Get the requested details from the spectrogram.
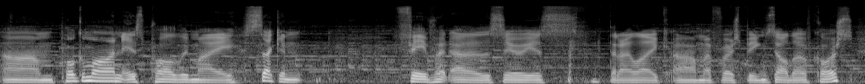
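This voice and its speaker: Male gameplay host, casual and unhurried, chatty with lots of fillers. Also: on the low side, fairly even intonation, music in the background. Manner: rambling, jokey, many fillers. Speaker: Let's Play host.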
